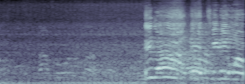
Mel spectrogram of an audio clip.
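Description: A short pause in a man's sermon through a microphone and loudspeakers, with a low steady hum underneath. His amplified voice comes back about one and a half seconds in.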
